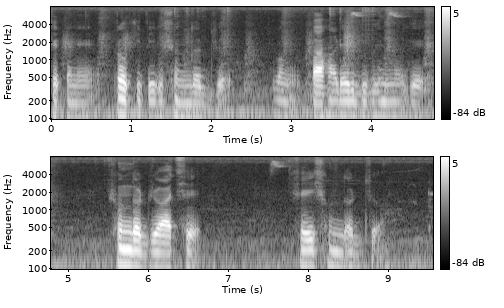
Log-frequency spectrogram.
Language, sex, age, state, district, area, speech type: Bengali, male, 60+, West Bengal, Birbhum, urban, spontaneous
